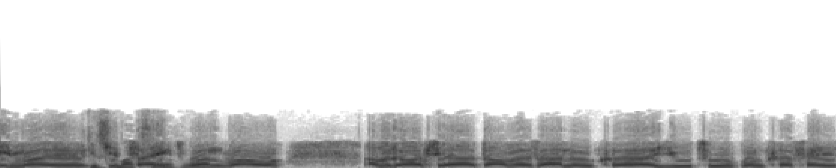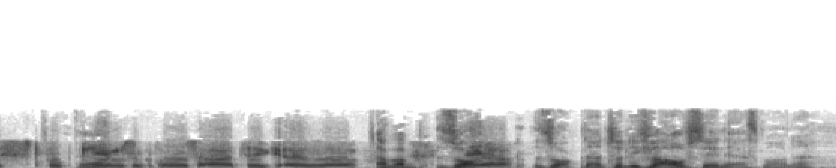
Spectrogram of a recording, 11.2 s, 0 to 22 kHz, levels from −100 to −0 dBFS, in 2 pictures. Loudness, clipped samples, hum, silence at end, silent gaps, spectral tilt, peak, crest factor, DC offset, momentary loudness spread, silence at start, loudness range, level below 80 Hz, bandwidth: -26 LUFS; under 0.1%; none; 0.1 s; none; -4 dB/octave; -10 dBFS; 18 dB; under 0.1%; 8 LU; 0 s; 3 LU; -56 dBFS; 8 kHz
